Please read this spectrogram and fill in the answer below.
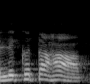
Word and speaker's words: लिखतः: इसमें विसर्ग लगता है, इसीलिए उसमें हा का उच्चारण होता है। लिखतः, पठतः, खादतः।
